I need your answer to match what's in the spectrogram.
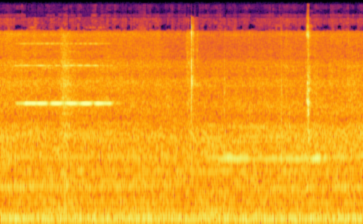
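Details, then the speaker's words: Compressor that sometimes fails to start and draws locked-rotor amps: a loud, heavy, rough drone instead of a quiet smooth hum. Mechanical failure inside the compressor. "So yeah, this thing has a compressor that is bad."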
